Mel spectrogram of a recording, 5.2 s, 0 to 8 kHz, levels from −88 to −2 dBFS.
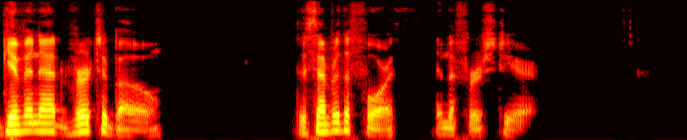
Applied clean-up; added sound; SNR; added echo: none; none; none; none.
